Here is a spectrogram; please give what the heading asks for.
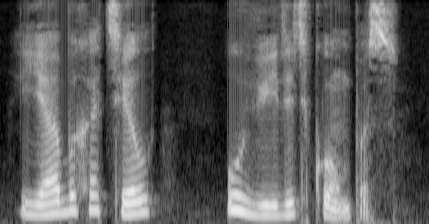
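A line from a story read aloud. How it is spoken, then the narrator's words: Soft, bearded man. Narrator (Russian): мягко сказал бородач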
